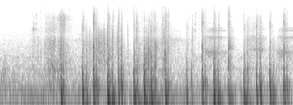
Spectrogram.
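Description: Quick footsteps clatter on stairs.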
